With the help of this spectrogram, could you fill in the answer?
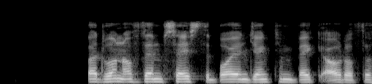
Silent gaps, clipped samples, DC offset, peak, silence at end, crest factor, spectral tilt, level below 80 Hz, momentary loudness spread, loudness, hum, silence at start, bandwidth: none; under 0.1%; under 0.1%; -2 dBFS; 0 s; 14 dB; -5.5 dB/octave; -56 dBFS; 4 LU; -16 LUFS; none; 0.9 s; 8 kHz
